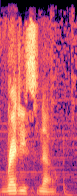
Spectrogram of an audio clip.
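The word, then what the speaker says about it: Rejjie Snow: There's this artist whose name is floating around right now, I think it's Reggie Snow, and it's spelled a really weird way.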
